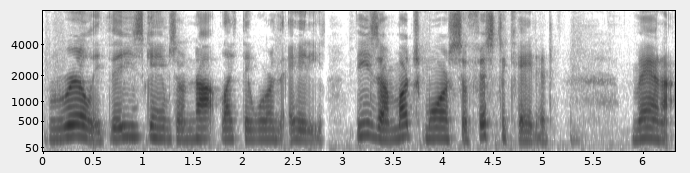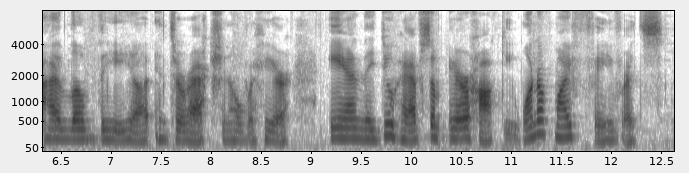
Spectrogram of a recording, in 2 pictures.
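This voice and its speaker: A woman's voice: lowish voice, unhurried, vocal fry, fairly bright tone. A woman narrating a casual vlog tour as host, in a chatty, enthusiastic way. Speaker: video host and local tour guide. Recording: background music under the voice. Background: music.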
